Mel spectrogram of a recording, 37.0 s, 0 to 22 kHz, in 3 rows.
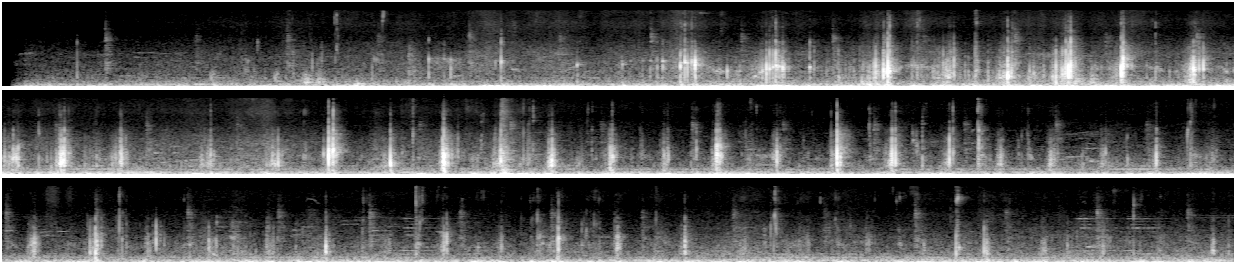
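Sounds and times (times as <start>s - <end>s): chips crunching while chewed: 6.5s - 35.8s.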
